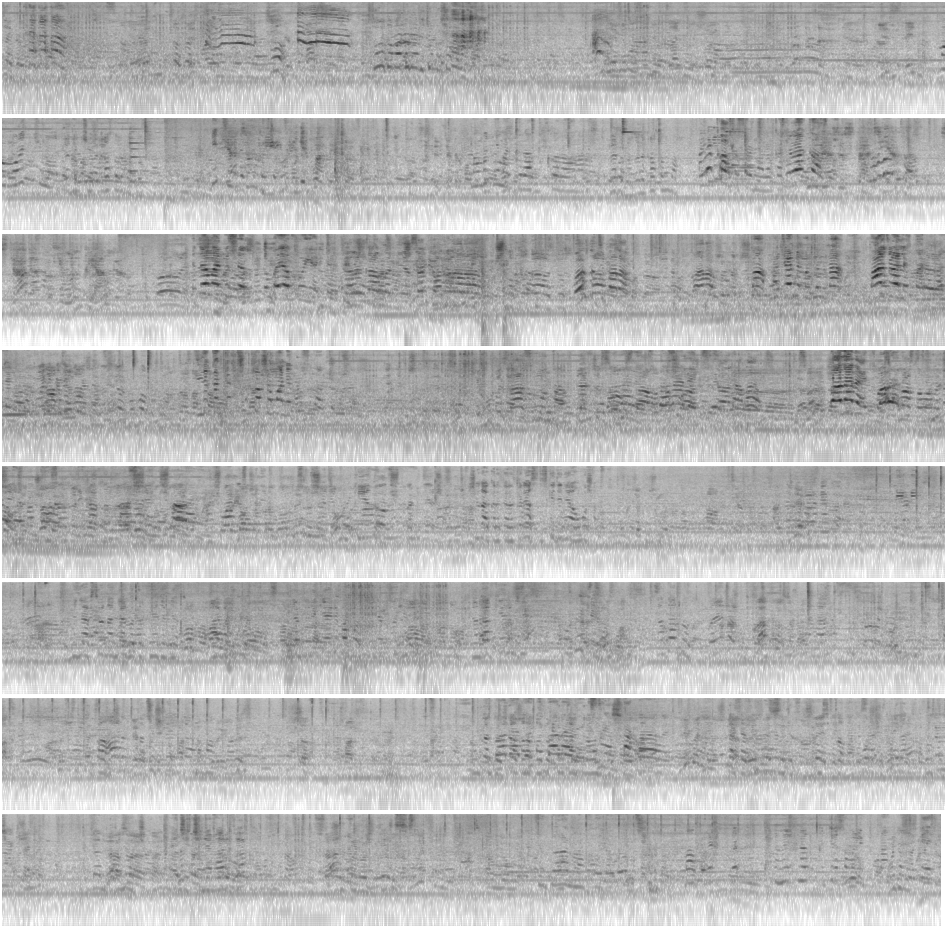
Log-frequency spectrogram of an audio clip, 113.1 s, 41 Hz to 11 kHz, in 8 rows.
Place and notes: Sectorul Buiucani, Chisinau, Moldova - Trolleybus ride
Taking a trolleybus from Strada Alba Iulia to Bulevardul Ștefan cel Mare in the center of Chișinău.
Chişinău, Moldova, 19 July 2015, ~21:00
